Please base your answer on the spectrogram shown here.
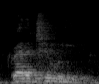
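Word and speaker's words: Grati2we: We have a thing called a gratitude, and it rhymes with ratatouille, and it's spelled Grati, the number 2, we, gratitude.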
